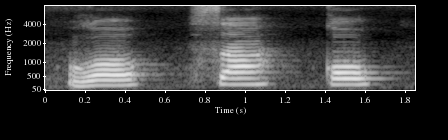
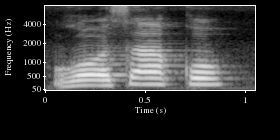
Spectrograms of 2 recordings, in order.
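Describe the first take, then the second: First: The letters are read slowly and separately. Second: The letters are read quickly together. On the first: "kita baca pelan-pelan ya" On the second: "Kalau dipercepat"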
